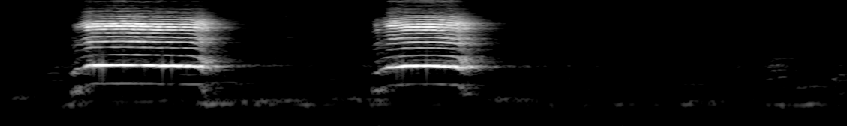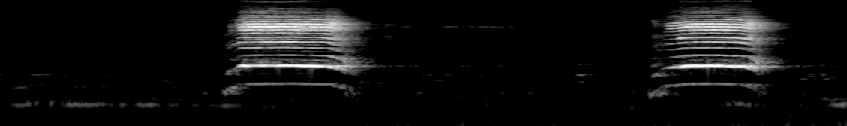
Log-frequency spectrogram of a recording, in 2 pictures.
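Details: Sick goat left alone in a room, calling loudly: four strong, harsh bleats under a second long each, in two pairs, with faint soft rustling between.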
